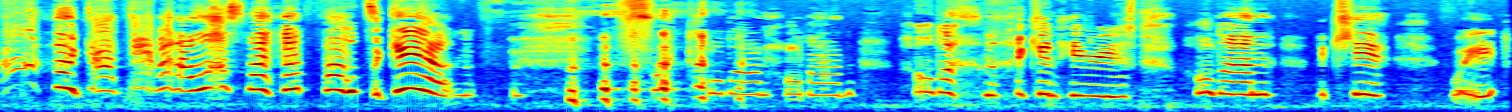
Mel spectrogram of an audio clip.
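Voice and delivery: high, flustered scramble; frantic fumbling with headphones. Real, not acted.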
